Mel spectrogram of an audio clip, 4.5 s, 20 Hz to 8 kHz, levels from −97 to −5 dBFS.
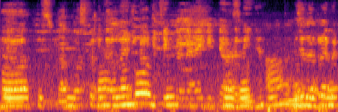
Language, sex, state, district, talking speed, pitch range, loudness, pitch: Hindi, female, Chandigarh, Chandigarh, 55 wpm, 205-220 Hz, -16 LUFS, 215 Hz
